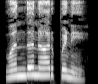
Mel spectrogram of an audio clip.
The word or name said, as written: ವಂದನಾರ್ಪಣೆ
